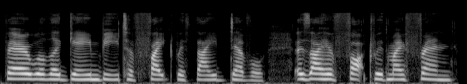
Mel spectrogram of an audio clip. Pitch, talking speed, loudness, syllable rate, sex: 225 Hz, 220 wpm, -17 LUFS, 4.2 syllables/s, female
